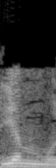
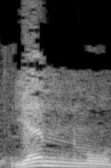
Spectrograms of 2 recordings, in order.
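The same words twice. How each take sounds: First: يمو said yammu, with the n swallowed into a doubled m; merged n into m. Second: ينمو said yan-mu, with the n kept before the m; clear n before m. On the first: Teacher showing the wrong, merged form. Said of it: "لا يصح أن نقول". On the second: Teacher to students giving the correct form. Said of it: "لا بد أن نقول إيش". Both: Shown as a demonstration.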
